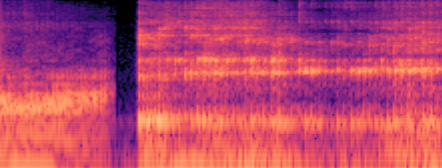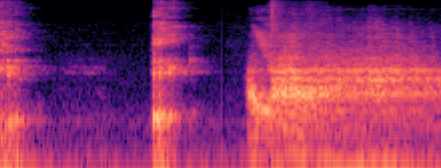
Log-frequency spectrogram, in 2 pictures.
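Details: Long, loud, rumbling belches, one lasting about two seconds, then shorter ones, from a bloated person after a lunch of pizza, fries and a shake; repeated burping.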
